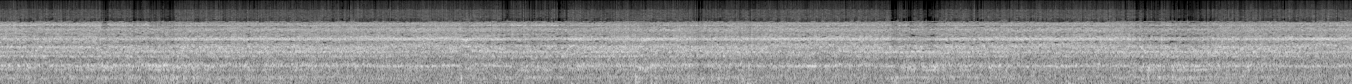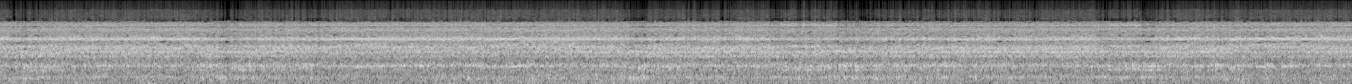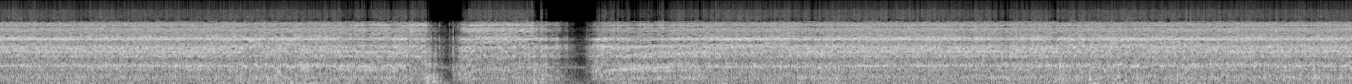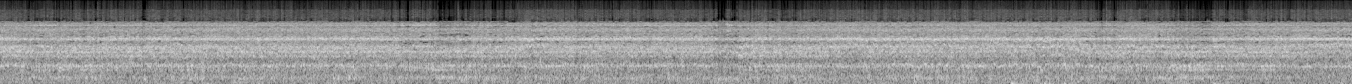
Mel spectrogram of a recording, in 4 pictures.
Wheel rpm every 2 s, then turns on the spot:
210, 230, 220, 230, 220, 220, 220, 230, 230, 230, 230, 230, 230, 230, 230, 180, 120, 220, 230, 220, 230, 230, 230, 220, 230, 220, 220.
none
